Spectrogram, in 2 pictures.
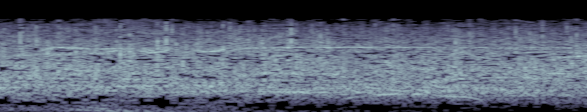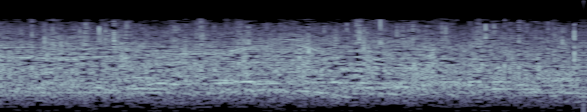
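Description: Ballpark crowd cheering and applauding as the Bruins win, a dense, steady roar of clapping and voices that fills the space without pause.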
